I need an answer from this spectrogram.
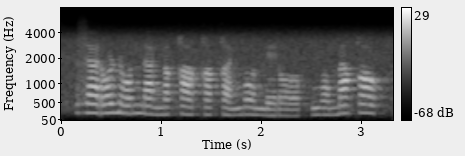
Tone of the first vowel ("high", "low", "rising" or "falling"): falling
